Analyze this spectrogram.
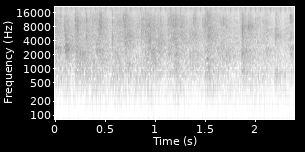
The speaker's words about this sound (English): Now, yeah, you can applaud us.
